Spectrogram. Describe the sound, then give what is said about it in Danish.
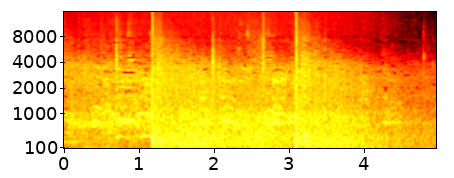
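A chaotic street clash in Washington D.C. as military police are deployed against demonstrators, with a dense roar of crowd noise punctuated by sharp, loud explosive bangs and scattered firecracker-like pops. “Det lød som en krig i Washington D.C. her i ugen, da militærpolitiet blev sat ind mod demonstranterne, som ellers var fredelige,”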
